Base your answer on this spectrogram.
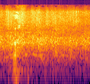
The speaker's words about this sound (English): You guys applauding at the end of a video that says tribulation in it is the most Christian thing that I have seen all week, and I am here for it.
